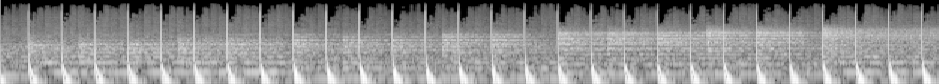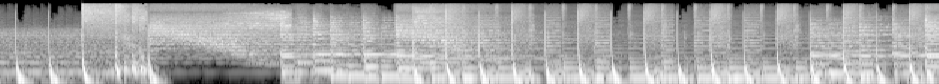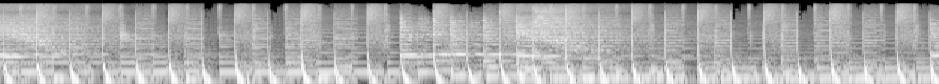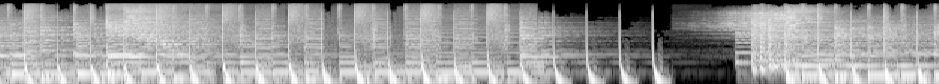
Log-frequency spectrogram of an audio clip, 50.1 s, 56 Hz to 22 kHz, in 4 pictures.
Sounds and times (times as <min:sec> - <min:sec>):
Music: 0:00.0 - 0:50.0.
